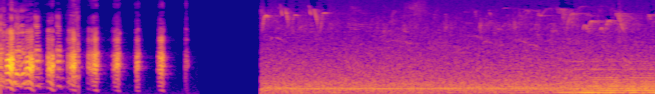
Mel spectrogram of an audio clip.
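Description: Short choppy voice fragments that stutter and die away, a brief dead silence, then steady outdoor background noise with a low hum and faint small-bird chirps.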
